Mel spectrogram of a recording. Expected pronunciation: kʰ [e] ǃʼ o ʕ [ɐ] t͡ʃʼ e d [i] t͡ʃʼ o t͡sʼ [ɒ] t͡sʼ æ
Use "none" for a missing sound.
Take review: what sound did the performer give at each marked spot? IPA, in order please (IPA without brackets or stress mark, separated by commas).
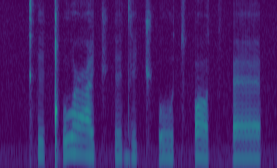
e, æ, e, ɒ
